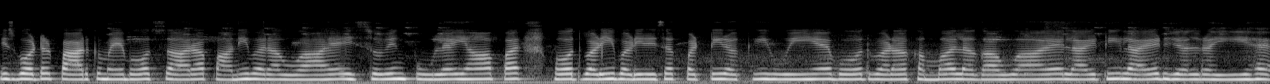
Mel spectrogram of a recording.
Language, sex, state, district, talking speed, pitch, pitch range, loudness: Hindi, female, Chhattisgarh, Bilaspur, 160 wpm, 240 Hz, 230-245 Hz, -14 LUFS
